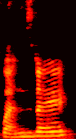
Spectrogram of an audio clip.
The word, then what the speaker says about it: Wednesday: save yes I do Wednesday I know it's pronounced Wednesday but when I was in school I would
